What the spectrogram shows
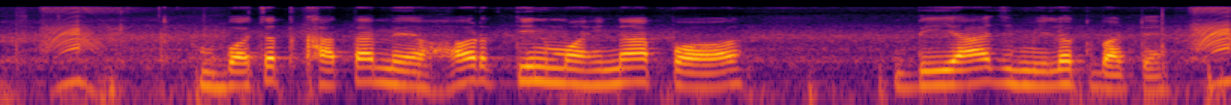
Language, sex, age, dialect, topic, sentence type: Bhojpuri, male, 18-24, Northern, banking, statement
